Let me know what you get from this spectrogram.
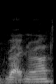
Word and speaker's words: Ragnarok: So unless I hear awesome things about Ragnarok, is that how you say it? – Yeah.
